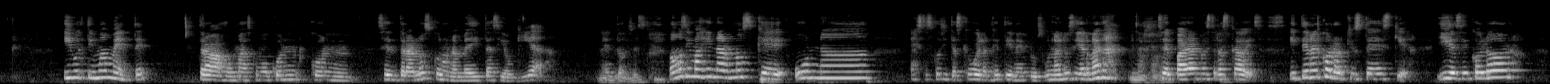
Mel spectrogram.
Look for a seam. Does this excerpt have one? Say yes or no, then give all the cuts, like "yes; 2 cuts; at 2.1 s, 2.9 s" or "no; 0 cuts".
yes; 1 cut; at 14.2 s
